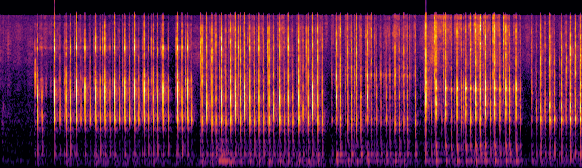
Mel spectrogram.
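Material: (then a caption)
Plastic, steel. Fingertips of both hands type fast on a full-size RGB HyperX Alloy Origins mechanical keyboard with Fire switches, solid ABS keycaps on a steel plate, resting on a desk with a wrist rest. Quick bursts of bright, crisp key clacks run at an uneven pace, broken by short pauses, with little low-end thump.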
